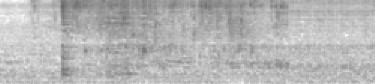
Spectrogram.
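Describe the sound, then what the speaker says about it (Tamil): A cup of water poured into a soup pot, a quiet continuous splashing stream that starts with a brief onset and runs steadily to the end, fairly faint with no talking. "இதில் ஒரே ஒரு கப்பு மட்டும் தண்ணி போட்டுக்கிறோம்"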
